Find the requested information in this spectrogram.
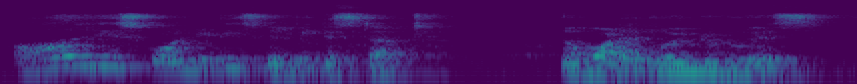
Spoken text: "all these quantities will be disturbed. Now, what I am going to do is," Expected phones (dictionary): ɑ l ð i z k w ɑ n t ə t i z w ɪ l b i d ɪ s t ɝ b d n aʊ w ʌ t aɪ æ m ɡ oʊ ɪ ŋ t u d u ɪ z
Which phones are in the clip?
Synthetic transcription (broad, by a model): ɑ l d i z k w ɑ n t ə t i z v ɪ l b i d ɪ s t ɝ b d n aʊ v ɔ t aɪ m ɡ oʊ ɪ ŋ t u d u ɪ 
